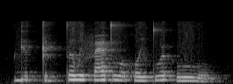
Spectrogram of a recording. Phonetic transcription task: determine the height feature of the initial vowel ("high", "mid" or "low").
mid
